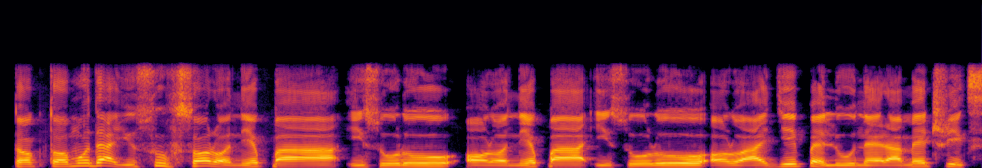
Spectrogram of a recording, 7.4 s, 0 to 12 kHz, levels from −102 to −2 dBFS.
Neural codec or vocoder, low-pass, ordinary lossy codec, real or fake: none; 7.2 kHz; none; real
